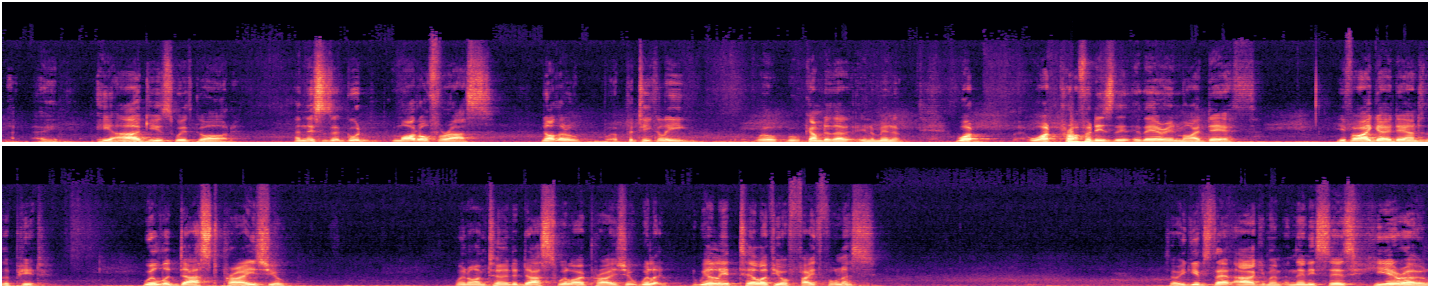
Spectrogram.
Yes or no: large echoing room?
yes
